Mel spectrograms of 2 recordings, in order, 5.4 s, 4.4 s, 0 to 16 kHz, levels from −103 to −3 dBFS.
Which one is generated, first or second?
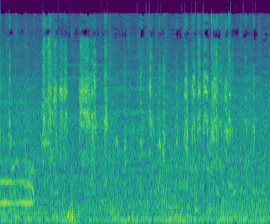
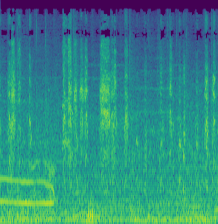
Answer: first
